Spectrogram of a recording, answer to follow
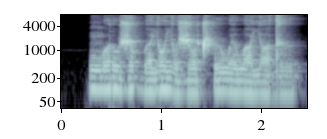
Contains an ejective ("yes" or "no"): yes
